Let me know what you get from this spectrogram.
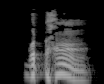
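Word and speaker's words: Buddhaṃ: Chữ M chấm dưới sẽ đọc là rung lỗ mũi. Bụt Hăng. Bụt Hăng. Nó rung lỗ mũi khi đó mà gọi là phát âm đúng.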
